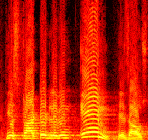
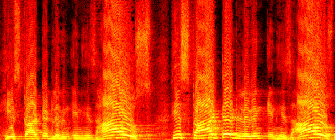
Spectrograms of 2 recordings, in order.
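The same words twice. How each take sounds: First: In stressed before his house; slow demo of a wrong stress on in; wrongly stressed in. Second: In slipped through lightly, stress on house; slow model read with weak in; light unstressed in. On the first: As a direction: put weight on in, the wrong way. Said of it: "this is wrong pronunciation". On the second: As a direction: skim over in, land on house. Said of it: "इनको कितना slightly बोलकर निकल जा रहे हैं". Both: Shown as a demonstration.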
